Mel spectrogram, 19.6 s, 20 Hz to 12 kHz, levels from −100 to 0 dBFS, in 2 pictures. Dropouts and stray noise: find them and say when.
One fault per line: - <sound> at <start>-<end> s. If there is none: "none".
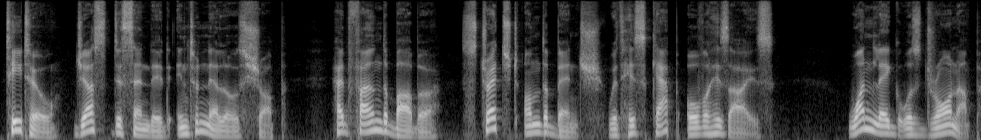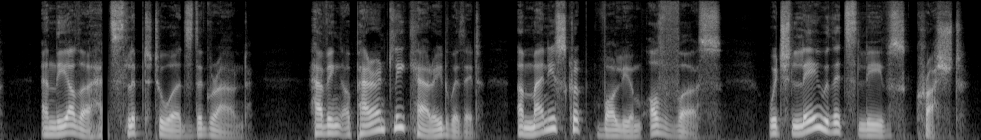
- dropout at 10.8-10.9 s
